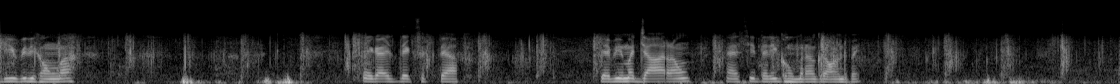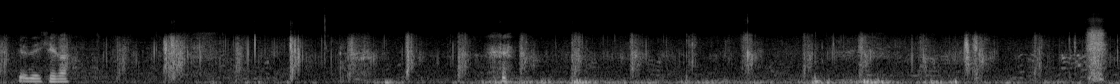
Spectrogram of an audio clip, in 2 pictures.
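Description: A young man talks close to the microphone.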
